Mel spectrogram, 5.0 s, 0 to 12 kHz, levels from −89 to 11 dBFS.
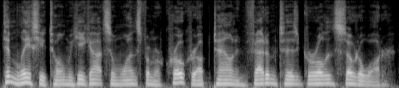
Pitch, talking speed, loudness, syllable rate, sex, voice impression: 110 Hz, 250 wpm, -17 LUFS, 5.3 syllables/s, male, masculine, adult-like, slightly weak, fluent, intellectual, sincere, slightly friendly, reassuring, kind, slightly modest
